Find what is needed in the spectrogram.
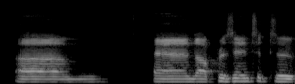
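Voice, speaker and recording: In a South African accent, a man speaks at a medium pitch with monotone, flat intonation. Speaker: engineer and mental health speaker. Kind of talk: webinar talk.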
